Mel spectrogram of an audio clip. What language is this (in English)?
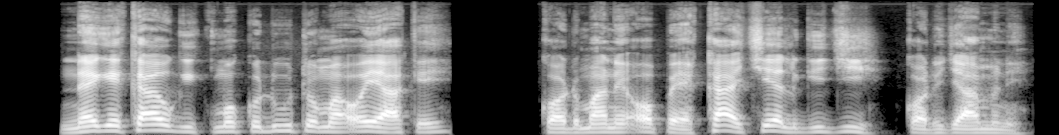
Luo (Kenya and Tanzania)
